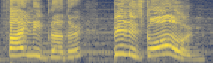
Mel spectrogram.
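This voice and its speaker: A woman's voice: very animated, measured pace, fairly bright tone, faint music behind, heavily acted. A woman voicing a hysterical young man who shrieks and panics beside his brother. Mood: triumphant. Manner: shrill and panicky.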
